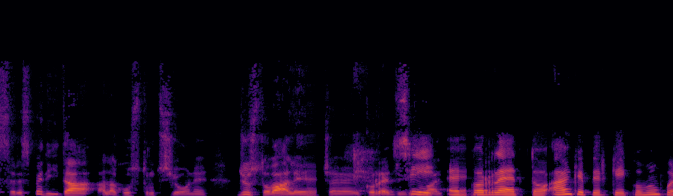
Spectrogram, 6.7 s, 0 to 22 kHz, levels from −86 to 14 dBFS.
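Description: At 0.98 s, 3.08 s and 4.60 s the speech breaks up with lost LE Audio frames: about 60 ms of gaps scattered over 100 ms, then a solid 80 ms, then 100 ms spread over 120 ms with one run of roughly 70 ms. The decoder repeats the last spectrum with scrambled phase, so the speech turns briefly into a hissy smear that fades. A spectrogram shows blurred, noise-like columns in 10 ms steps, likely from LC3 framing. The waveform loses its periodic shape there.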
